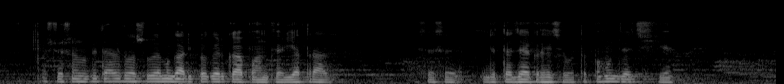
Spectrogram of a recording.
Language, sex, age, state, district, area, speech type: Maithili, male, 45-60, Bihar, Madhepura, rural, spontaneous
